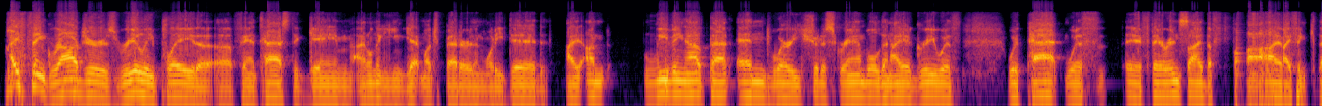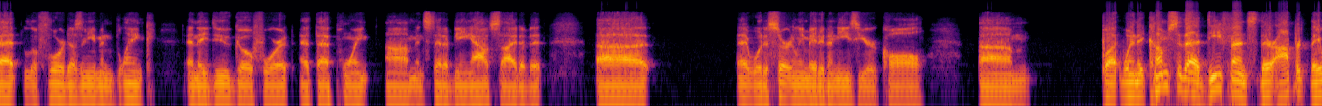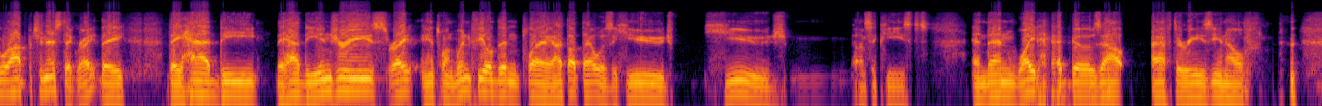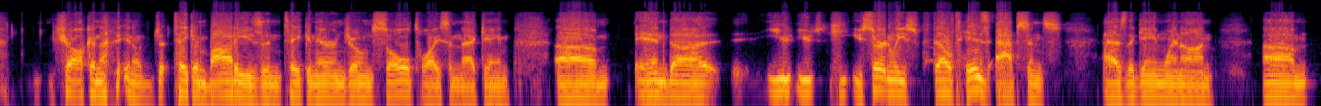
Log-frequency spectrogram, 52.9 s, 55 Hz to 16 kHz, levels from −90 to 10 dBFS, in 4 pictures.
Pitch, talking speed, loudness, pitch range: 95 Hz, 170 wpm, -12 LUFS, 85-100 Hz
